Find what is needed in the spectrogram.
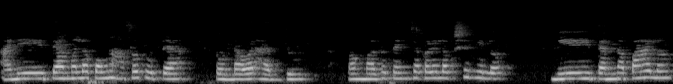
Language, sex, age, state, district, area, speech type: Marathi, female, 30-45, Maharashtra, Akola, urban, spontaneous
